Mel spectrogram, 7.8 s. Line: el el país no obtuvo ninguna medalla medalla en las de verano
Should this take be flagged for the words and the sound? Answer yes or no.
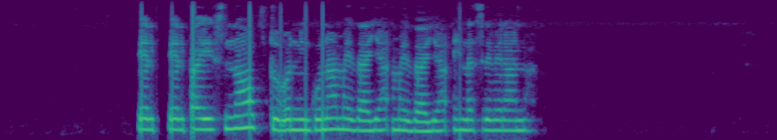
no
